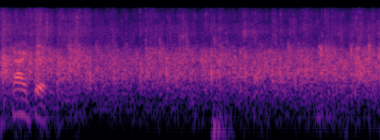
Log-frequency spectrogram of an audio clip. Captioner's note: applause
